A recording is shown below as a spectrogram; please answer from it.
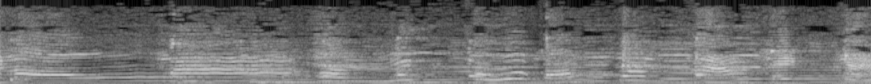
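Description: Cantonese opera music: a high melody line slides and wavers in pitch over held lower instrumental notes. A steady low hum runs underneath.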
